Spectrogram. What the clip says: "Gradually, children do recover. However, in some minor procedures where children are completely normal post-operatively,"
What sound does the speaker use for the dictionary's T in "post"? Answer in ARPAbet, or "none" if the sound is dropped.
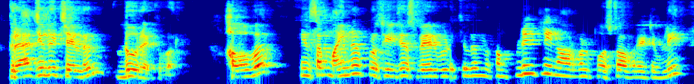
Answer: T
